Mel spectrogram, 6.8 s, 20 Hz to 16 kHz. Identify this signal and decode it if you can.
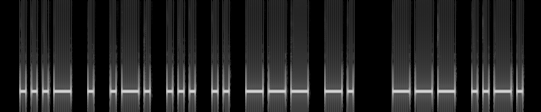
Morse code, heard as a keyed tone, about 17 wpm, 700 Hz. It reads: VERSION OF
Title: Sentences from Top 1400 Words 17wpm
